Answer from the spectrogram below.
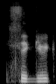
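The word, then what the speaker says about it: Sidgwick: सर सेड्यू की spelling क्या है? SIGWICKS, सिग्विक, सिग्विक बोलते हैं, सिग्विक रूल, है ना।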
